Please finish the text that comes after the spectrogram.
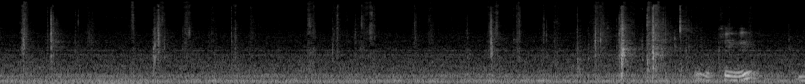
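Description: A tarot card deck is shuffled in quick riffling bursts with pauses between, crisp card flicks repeating close up, and a voice briefly speaking near the end.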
